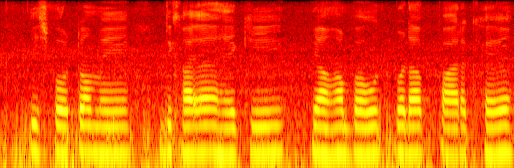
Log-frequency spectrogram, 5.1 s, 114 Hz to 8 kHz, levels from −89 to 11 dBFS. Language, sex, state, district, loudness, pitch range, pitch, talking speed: Hindi, male, Haryana, Charkhi Dadri, -15 LUFS, 160-165 Hz, 160 Hz, 130 wpm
